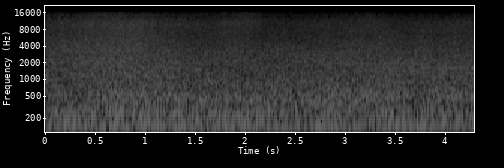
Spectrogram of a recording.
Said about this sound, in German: Ein kalter, nasser und windiger Februartag auf der dänischen Ostseeinsel Bornholm.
